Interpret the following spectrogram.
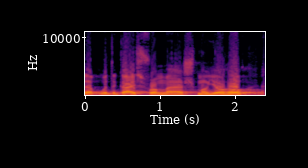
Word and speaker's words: Shmoyoho: She teamed up with the guys from Shmoyoho, accent on the yo, and wrote a little song for, especially for Nicholas, so I'll show that now.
